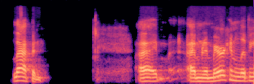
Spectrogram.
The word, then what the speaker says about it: Lapin: Did I pronounce the last name correctly? Lapin. Lapen.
